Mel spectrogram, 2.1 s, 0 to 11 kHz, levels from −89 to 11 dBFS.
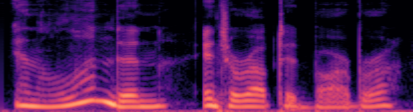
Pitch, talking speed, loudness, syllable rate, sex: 195 Hz, 115 wpm, -16 LUFS, 5.6 syllables/s, female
